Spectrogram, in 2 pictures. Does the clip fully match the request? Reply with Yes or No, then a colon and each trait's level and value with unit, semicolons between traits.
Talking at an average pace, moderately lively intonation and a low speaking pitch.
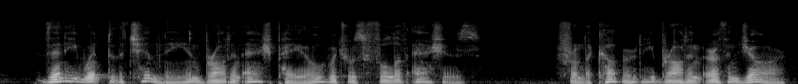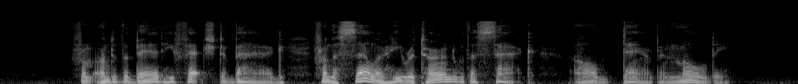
Yes: average, 165 wpm; average, 3.8 semitones; very low, 95 Hz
